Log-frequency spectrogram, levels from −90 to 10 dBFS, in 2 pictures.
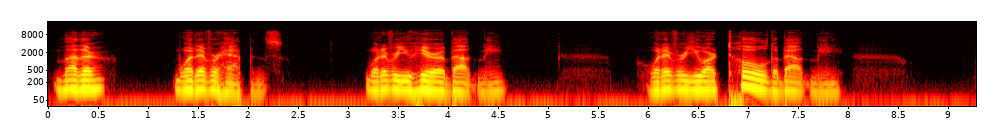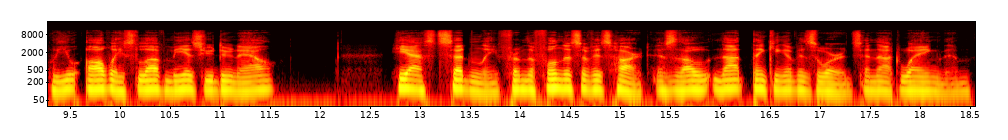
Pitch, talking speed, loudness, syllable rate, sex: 105 Hz, 140 wpm, -19 LUFS, 4.7 syllables/s, male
